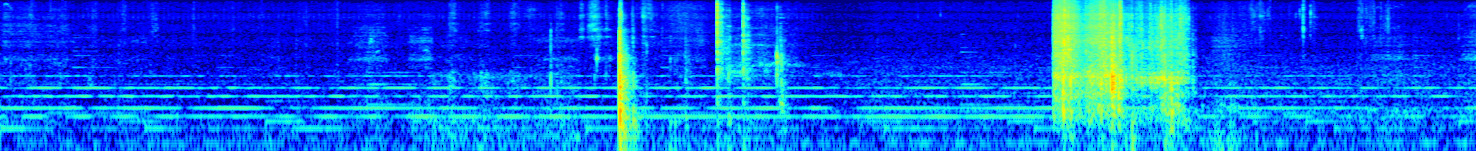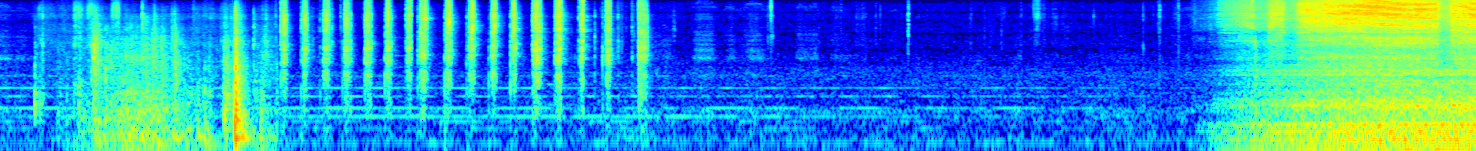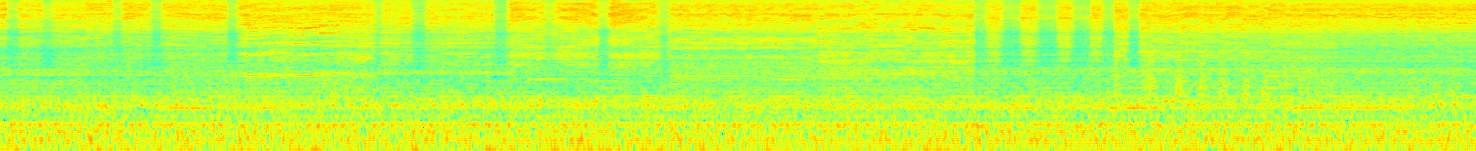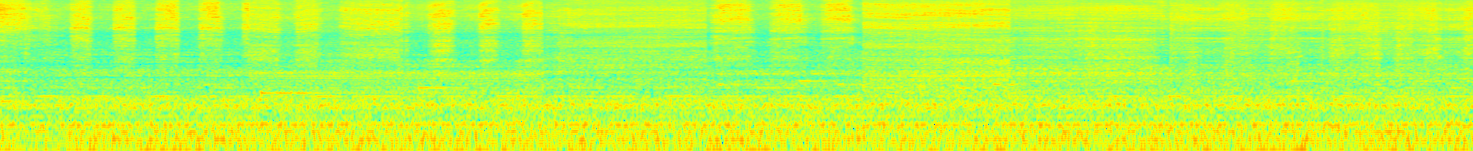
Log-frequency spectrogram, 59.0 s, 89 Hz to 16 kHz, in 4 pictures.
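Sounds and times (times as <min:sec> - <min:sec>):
airbrush hissing: 0:27.0 - 0:59.0.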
